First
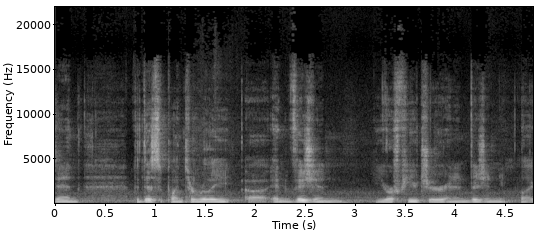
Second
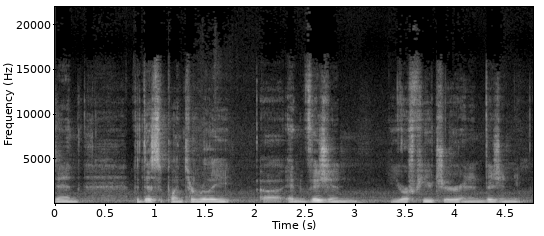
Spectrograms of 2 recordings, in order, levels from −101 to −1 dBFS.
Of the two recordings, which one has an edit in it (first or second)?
first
